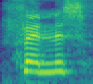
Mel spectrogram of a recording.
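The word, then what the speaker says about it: fennec: This is फेनिस Fock और फेनिक फॉक्स। ठीक है, both the pronunciations are correct.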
